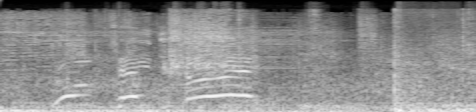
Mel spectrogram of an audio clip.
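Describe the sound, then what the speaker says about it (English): Tank turret rotating in the video game Horizon Zero Dawn, a mechanical whirring and ratcheting grind that runs loud for about two seconds, with a low boom and a voice speaking over it. "Rotate turret!"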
